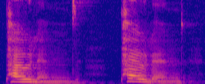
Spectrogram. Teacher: We need to remember about two things, rounding the beginning and saying po, and reducing the ending and saying lind.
